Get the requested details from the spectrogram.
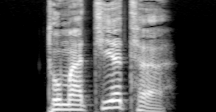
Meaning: inflection of tomatiert: 1. strong/mixed nominative/accusative feminine singular 2. strong nominative/accusative plural 3. weak nominative all-gender singular
- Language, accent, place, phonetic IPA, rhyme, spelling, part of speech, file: German, Germany, Berlin, [tomaˈtiːɐ̯tə], -iːɐ̯tə, tomatierte, adjective / verb, De-tomatierte.ogg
